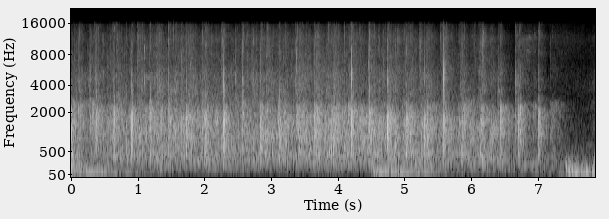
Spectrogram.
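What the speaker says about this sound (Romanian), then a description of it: "haideți să o aplaudăm pe Claudia." Sustained applause from an audience, steady dense clapping for several seconds before tapering off near the end.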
